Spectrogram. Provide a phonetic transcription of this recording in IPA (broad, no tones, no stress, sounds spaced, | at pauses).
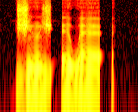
ʒ ə̃ ʒ ʔ ɛ w æ ʔ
